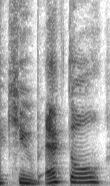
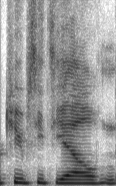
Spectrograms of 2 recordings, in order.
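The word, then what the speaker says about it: kubectl: The when I listen to the audio book, they say cube ectal. Do that. But for me, yeah, I I hear cubectl.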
